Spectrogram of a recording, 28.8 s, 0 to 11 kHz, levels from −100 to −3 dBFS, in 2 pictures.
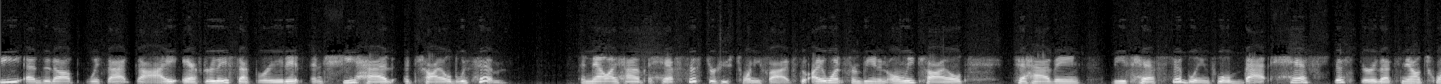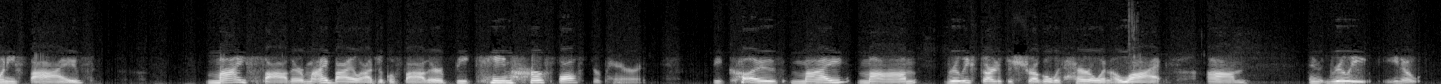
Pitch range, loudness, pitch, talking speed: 185-230 Hz, -22 LUFS, 200 Hz, 145 wpm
